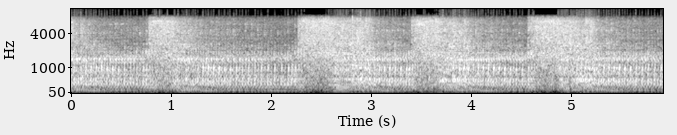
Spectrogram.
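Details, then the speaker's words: Yamaha Scorpio single-cylinder after ring positions corrected (piston and rings not replaced), muffler deliberately left off during white-smoke test; raw loud open-pipe bark revved in repeated blips, nothing mechanically obvious; smoke cause not confirmed. "Jadi ini knalpot Emang sengaja Enggak saya pasang dulu soalnya bab buat ngetes"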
